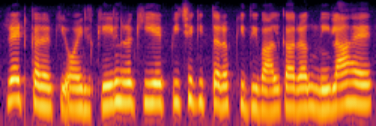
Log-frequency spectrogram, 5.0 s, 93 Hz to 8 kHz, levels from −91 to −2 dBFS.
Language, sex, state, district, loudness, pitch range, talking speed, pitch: Hindi, female, Madhya Pradesh, Bhopal, -13 LUFS, 180-215 Hz, 180 wpm, 200 Hz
